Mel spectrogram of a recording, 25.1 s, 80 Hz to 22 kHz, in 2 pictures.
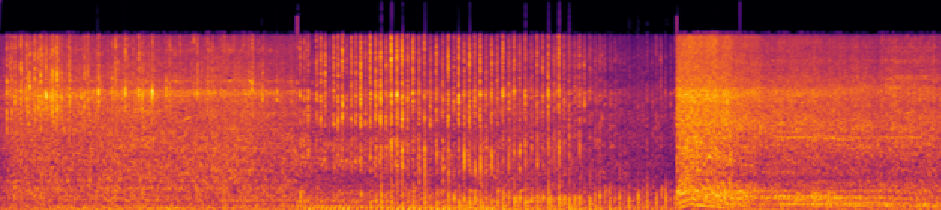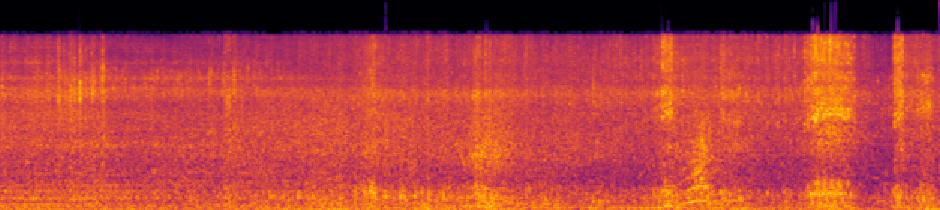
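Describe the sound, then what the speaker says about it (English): Pre-1939 racing cars, Bugattis and Maseratis, driving on a track, loud raw engines roaring and revving continuously as the machines pass close, with a sharp change around nine seconds as another car takes over. "machines that raced up to 1939 went out on track to qualify for the Varzi Trophy"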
